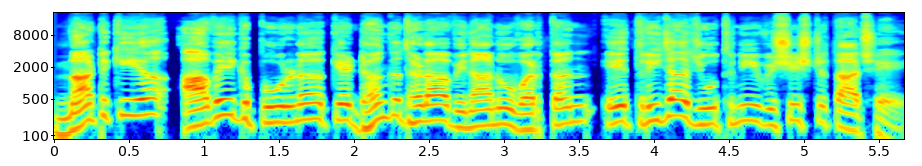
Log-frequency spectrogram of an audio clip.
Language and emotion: Gujarati, neutral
